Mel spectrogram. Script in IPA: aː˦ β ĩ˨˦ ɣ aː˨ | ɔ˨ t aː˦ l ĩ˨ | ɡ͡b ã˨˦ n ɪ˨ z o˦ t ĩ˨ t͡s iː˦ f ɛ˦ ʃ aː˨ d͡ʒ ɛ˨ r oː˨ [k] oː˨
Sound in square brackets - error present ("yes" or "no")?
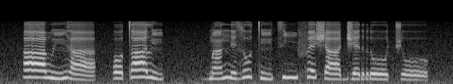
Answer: yes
